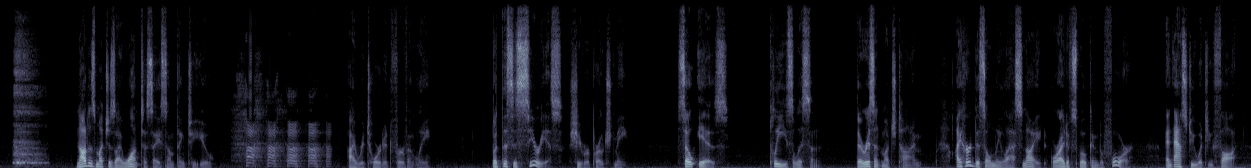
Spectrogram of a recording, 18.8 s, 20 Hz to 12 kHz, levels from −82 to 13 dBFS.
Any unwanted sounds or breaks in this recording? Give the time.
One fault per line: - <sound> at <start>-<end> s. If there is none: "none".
- sigh at 0.2-0.7 s
- laugh at 3.4-5.0 s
